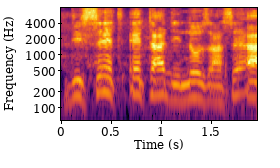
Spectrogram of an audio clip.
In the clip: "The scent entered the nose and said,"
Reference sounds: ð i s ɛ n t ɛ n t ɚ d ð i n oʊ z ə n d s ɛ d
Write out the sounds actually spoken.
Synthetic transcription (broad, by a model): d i s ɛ t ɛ n t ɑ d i n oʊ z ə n s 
